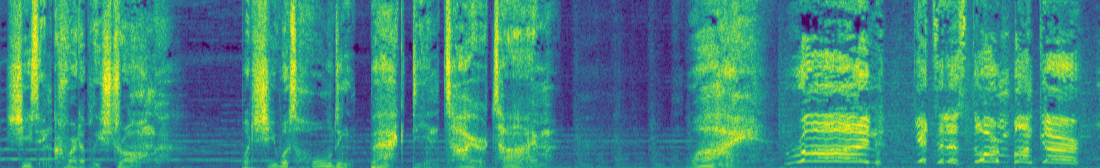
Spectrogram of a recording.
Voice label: voiceover animation; Chicago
